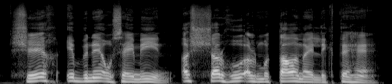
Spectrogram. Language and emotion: Urdu, neutral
